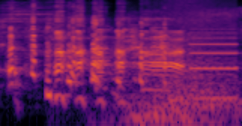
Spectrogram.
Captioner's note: laughing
